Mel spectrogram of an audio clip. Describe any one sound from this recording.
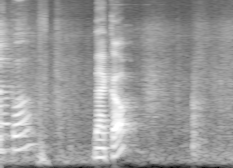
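A woman answers briefly, close by.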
